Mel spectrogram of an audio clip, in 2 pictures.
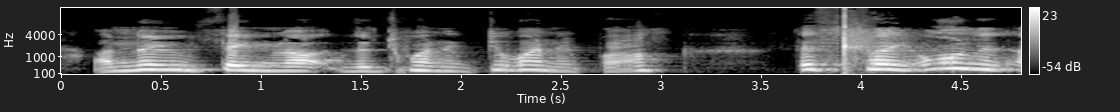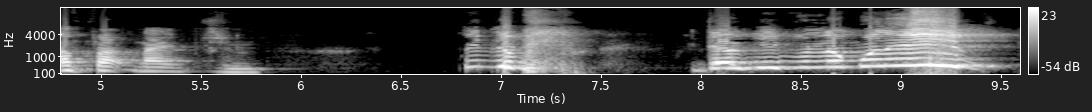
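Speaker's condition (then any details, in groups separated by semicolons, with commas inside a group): Cerebral palsy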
